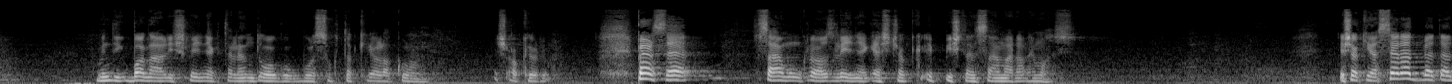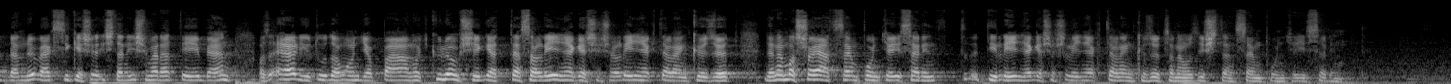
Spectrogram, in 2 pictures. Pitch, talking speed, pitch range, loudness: 185 Hz, 120 wpm, 160-200 Hz, -22 LUFS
